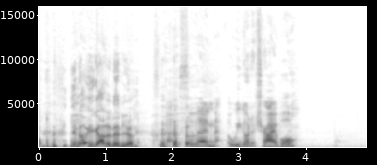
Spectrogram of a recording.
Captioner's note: laughter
